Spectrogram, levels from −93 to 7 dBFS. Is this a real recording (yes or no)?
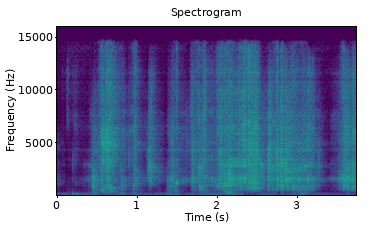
no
